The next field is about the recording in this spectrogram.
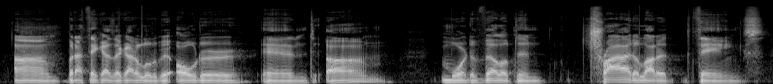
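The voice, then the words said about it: Hard-to-place Southern US accent. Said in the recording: “you can kind of hear in my accent that you can't quite pick up on like exactly where it is... It's Southern, but it's like, what is it again?... I can't sound exactly like some of the dudes that's on the radio, because it's not the exact same accent... Even though it's Southern”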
